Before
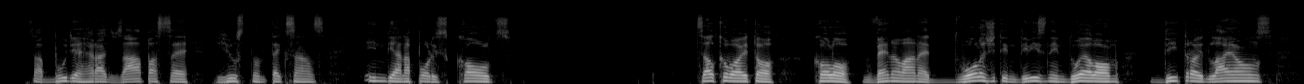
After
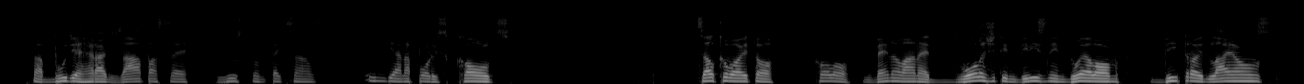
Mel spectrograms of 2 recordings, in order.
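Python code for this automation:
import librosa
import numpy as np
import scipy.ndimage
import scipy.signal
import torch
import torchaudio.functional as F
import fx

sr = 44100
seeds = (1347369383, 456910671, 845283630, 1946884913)

y = fx.gain(x, sr, db=fx.line((1.03, -7.0), (1.79, -17.0), (3.85, -17.0), (4.65, -8.0), (7.08, -8.0), (8.31, -19.0), (9.19, -9.0)))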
